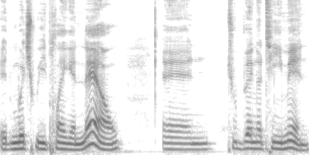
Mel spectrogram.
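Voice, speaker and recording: A man speaks with a Boston accent. The recording is very clean, and the background is silent. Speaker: basketball coach. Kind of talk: interview.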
